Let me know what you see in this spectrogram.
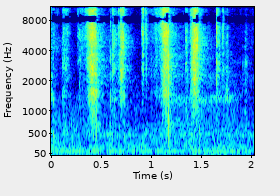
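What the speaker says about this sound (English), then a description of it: "So we'll shuffle these up." Yu-Gi-Oh! trading cards are shuffled by hand, giving several quick riffling bursts in an uneven rhythm, close and quiet with no voices.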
